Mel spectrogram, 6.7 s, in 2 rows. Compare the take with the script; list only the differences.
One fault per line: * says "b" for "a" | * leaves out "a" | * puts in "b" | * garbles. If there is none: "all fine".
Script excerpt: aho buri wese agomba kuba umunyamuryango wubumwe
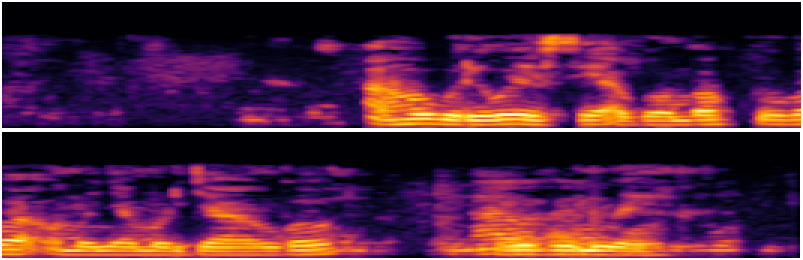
all fine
